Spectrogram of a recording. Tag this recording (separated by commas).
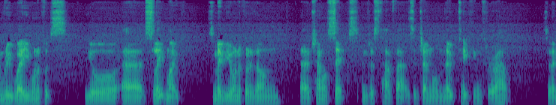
Speech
